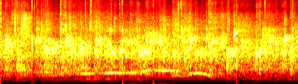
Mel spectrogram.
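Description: An audience claps steadily throughout, a dense, continuous wash of applause with a faint cheer or voice rising briefly above it.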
